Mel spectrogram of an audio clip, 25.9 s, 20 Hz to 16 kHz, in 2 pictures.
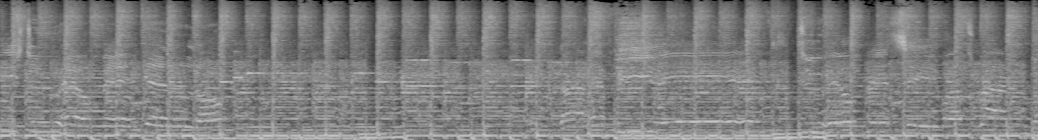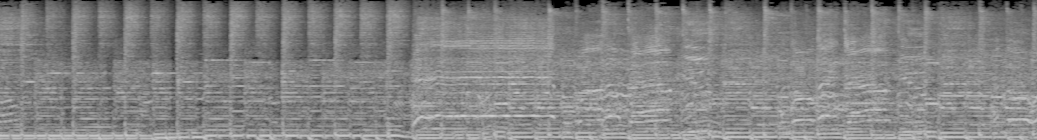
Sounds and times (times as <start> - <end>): Music: 0.0 - 25.9.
